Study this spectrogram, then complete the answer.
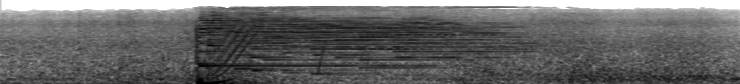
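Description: A bright video game jingle chimes.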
